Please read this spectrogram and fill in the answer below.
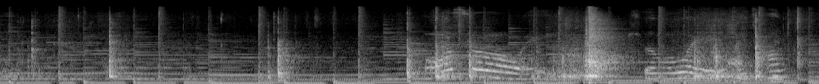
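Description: Background music with wooden toy train track pieces clacking and knocking together on a table, and a child's wordless voice in the second half.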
